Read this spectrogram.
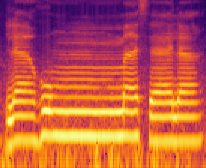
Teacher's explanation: Memasukkan bunyi mim ke dalam mim yang berbaris serta dengung. Idgham mislain, bacaan dengung. · Idgham mislain, bacaan dengung. Mim mati bertemu dengan mim, bacaan dengung.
